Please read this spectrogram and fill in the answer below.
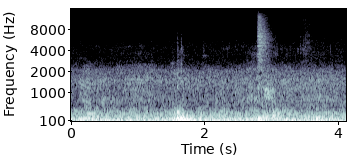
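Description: Faint outdoor background ambience: a steady low rumble, with a brief soft hiss about three seconds in.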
